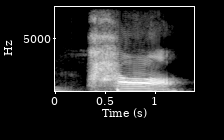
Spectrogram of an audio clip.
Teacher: اور لام کے بعد جو ہا ہے یہ باریک پڑھا جائے گا. اس ہا کو گلے کے درمیان میں جو حلق ہے وہاں سے ادا ہوگا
